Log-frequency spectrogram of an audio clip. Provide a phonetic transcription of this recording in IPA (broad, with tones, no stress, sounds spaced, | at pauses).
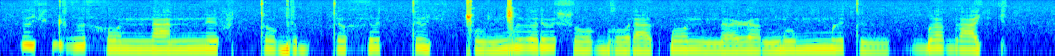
ɨ˦ ç ɖʱ ɨ˧ h o˨ nː a˨ nː e˨˦ f tː o˨ ɡ e˨ b tː ɵ˨ h ɨ˧ tː ɨ˦˨ ç ǀ u˨ ŋ͡ǀ ɨ˦ ə̯ ɾ ʉ˦ s o˨˦ ɡ o˨ ɾ a˨ ə̯ k͡p o˦ nː ɐ˨˦ ɭ ɐ˦˨ ŋ͡m u˧ mː ɨ˦ t ɨ˨ | ɡ͡b ɐ˦ ɡ a˧ ç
